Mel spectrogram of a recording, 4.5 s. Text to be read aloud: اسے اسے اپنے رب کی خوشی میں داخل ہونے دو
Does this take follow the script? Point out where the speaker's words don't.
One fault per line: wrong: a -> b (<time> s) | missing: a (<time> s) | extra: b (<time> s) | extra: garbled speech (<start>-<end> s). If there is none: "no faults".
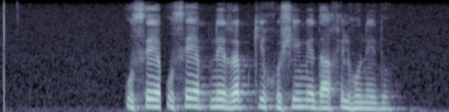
no faults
